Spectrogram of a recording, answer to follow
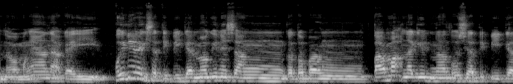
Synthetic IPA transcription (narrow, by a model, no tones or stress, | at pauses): nomɐŋaaːnaʔkajpwɛd̪ɪnɐɡsat̪ɪpiːɡanmaɡɪnasaŋkɐt̪obaŋt̪aːmaʔnaɡɪd̪̚ŋaːt̪osɪat̪ɪpiːɡa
